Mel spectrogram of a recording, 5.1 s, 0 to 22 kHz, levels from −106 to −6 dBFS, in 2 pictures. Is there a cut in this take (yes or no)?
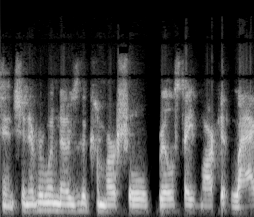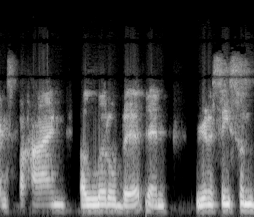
yes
